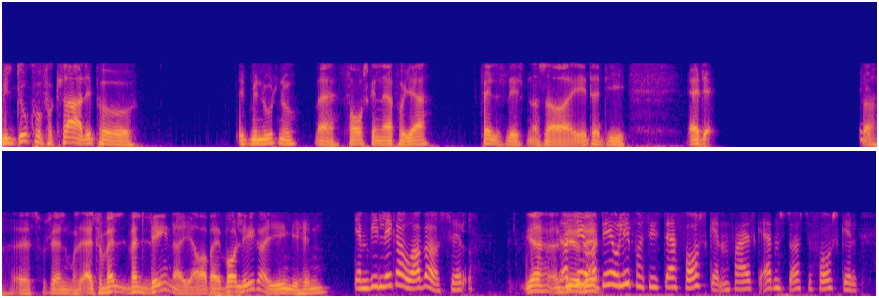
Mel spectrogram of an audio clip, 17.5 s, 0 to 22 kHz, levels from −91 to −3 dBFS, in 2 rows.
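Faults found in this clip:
Audio cuts out at 7.06 s and returns at 8.58 s. A short smeared concealment tail fades almost immediately into about 1.4 s of near-silence, and playback resumes with roughly 1.5 s of the speech gone. The likely cause is a long network dropout: packets stop arriving, the jitter buffer conceals briefly, then outputs quiet until the stream recovers. Band-limited to 4 kHz throughout, consistent with a 64 kbps G.711 A-law call path.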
